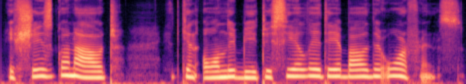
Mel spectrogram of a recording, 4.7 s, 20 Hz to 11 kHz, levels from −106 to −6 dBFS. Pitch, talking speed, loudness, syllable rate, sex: 220 Hz, 195 wpm, -15 LUFS, 4.7 syllables/s, female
